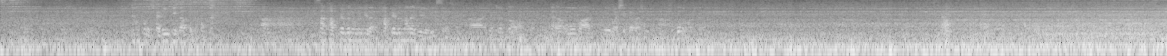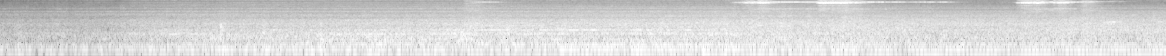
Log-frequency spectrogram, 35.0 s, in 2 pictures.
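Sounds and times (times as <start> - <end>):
railcar engine rumble: 0.0 - 35.0
high-pitched metallic squeals: 24.4 - 25.2, 28.5 - 31.9, 32.7 - 34.5.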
